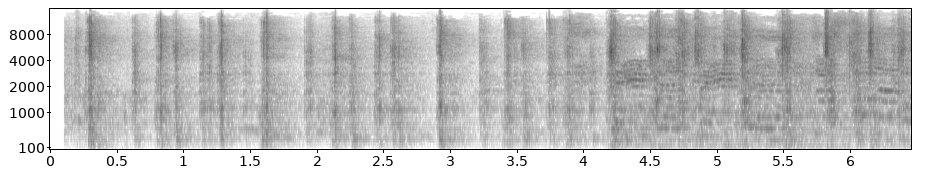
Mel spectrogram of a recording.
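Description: Tap shoes striking a stage in quick, uneven clicks, joined about four seconds in by louder backing music with a melody.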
